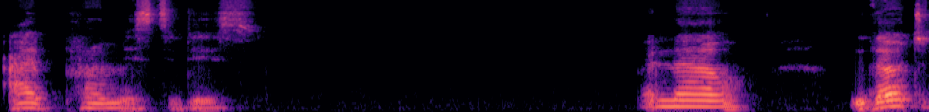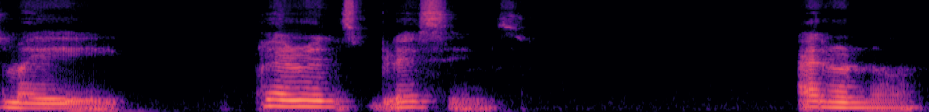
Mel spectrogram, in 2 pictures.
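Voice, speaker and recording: Tearful woman, slow and gravelly. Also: lowish voice, steady tone, a little mellow. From Uganda. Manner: halting, repeats herself. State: tearful, emotional. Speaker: livestreamer. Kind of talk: emotional live stream talk.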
